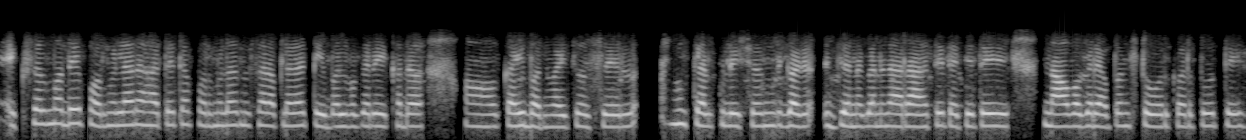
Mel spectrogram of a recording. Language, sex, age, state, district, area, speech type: Marathi, female, 18-30, Maharashtra, Amravati, urban, conversation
